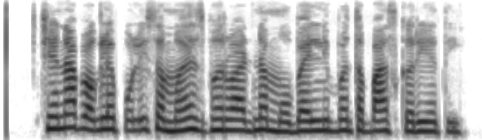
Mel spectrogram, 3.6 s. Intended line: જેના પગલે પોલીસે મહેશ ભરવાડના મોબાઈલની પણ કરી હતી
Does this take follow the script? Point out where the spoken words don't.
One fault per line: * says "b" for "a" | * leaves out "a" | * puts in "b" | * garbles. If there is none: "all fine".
* puts in "તપાસ"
